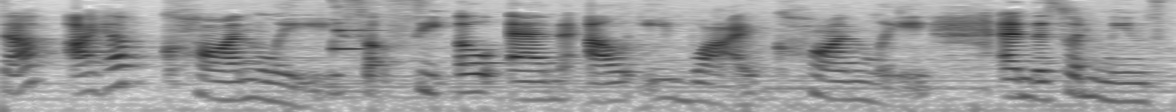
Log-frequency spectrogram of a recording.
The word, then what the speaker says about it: Conley: strong bore next up i have conley cell c-o-n-l-e-y conley and this one means chast fire i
